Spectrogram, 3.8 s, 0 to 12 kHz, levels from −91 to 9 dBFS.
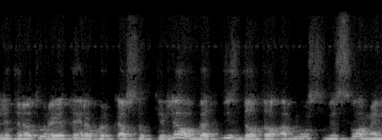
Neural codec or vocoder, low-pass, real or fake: none; 10.8 kHz; real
